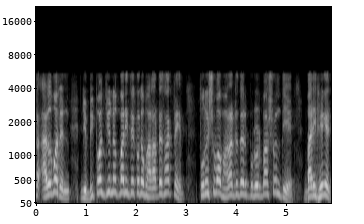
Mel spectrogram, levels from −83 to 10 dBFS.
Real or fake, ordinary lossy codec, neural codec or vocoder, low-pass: fake; none; codec, 16 kHz, 0.8 kbps, ZipCodec; 5.4 kHz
